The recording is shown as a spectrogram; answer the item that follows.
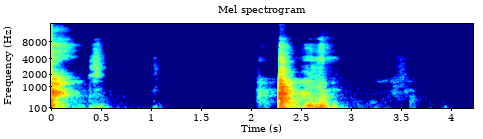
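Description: Near silence in a small room, broken a little over two seconds in by one short sound, about half a second long.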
